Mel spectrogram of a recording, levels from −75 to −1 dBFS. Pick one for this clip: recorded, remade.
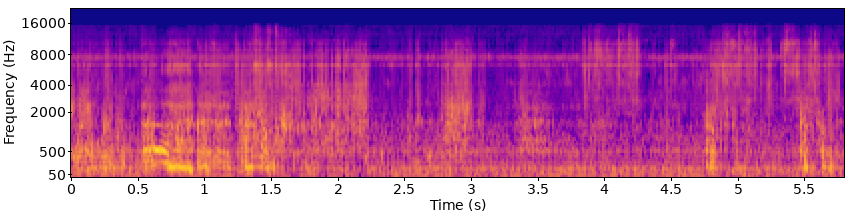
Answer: remade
